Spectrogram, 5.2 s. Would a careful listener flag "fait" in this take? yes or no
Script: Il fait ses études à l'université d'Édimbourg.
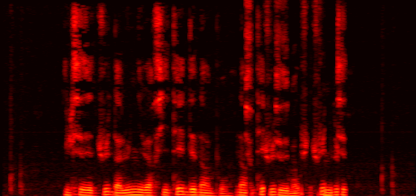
yes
